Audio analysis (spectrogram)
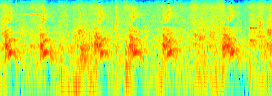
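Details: Belgian Malinois with high ball drive giving excited, yelping barks, roughly two per second and unevenly spaced, with whiny overtones.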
